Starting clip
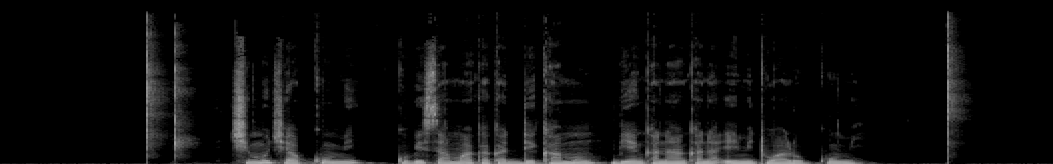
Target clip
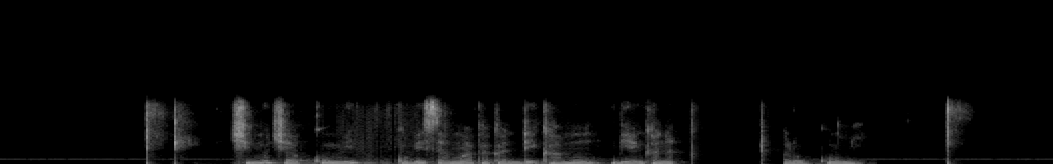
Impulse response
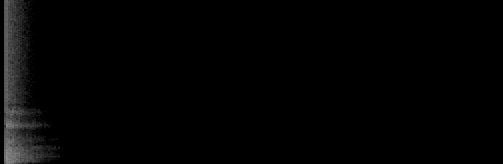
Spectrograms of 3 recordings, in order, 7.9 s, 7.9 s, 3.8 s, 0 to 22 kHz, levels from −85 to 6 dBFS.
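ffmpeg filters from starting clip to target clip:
-filter_complex "[0:a]asettb=1/sr,asplit=3[s0][s1][s2];[s0]atrim=end=2.534[s3];[s1]atrim=start=2.53:end=3.17,asetpts=PTS-STARTPTS,afade=t=in:d=0.004:c=qsin,afade=t=out:st=0.636:d=0.004:c=qsin,aeval=exprs='val(0)+0.5*0.00562*sgn(val(0))':c=same[s4];[s2]atrim=start=3.166[s5];[s3][s4]acrossfade=d=0.004:c1=hsin:c2=qsin[s6];[s6][s5]acrossfade=d=0.004:c1=qsin:c2=hsin,highpass=140,bandreject=f=259.4:t=h:w=4,bandreject=f=518.8:t=h:w=4,bandreject=f=778.2:t=h:w=4,bandreject=f=1037.6:t=h:w=4,asettb=1/sr,asplit=3[s7][s8][s9];[s7]atrim=end=1.234[s10];[s8]atrim=start=1.23:end=1.93,asetpts=PTS-STARTPTS,afade=t=in:d=0.004:c=qsin,afade=t=out:st=0.696:d=0.004:c=qsin,tiltshelf=f=710:g=5.5[s11];[s9]atrim=start=1.926[s12];[s10][s11]acrossfade=d=0.004:c1=hsin:c2=qsin[s13];[s13][s12]acrossfade=d=0.004:c1=qsin:c2=hsin,acompressor=threshold=0.0251:ratio=6,aeval=exprs='val(0)+0.000398*sin(2*PI*690*n/s)':c=same,aeval=exprs='(tanh(11.2*val(0)+0.65)-tanh(0.65))/11.2':c=same,aexciter=amount=4.3:drive=2.7:freq=2200,asplit=3[s14][s15][s16];[s14]afade=t=out:st=5.03:d=0.02[s17];[s15]acrusher=bits=3:mix=0:aa=0.5,afade=t=in:st=5.03:d=0.02,afade=t=out:st=5.87:d=0.02[s18];[s16]afade=t=in:st=5.87:d=0.02[s19];[s17][s18][s19]amix=inputs=3:normalize=0,flanger=delay=7.1:depth=4.9:regen=-69:speed=0.69:shape=sinusoidal,asplit=2[s20][s21];[1:a]atrim=start_sample=2205[s22];[s21][s22]afir=irnorm=-1:irlink=0,volume=0.0473[s23];[s20][s23]amix=inputs=2:normalize=0,volume=1.33" -ar 48000 -c:a libopus -b:a 12k

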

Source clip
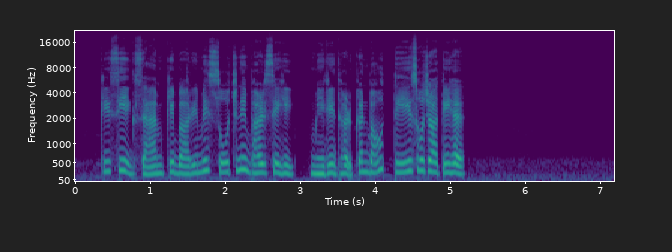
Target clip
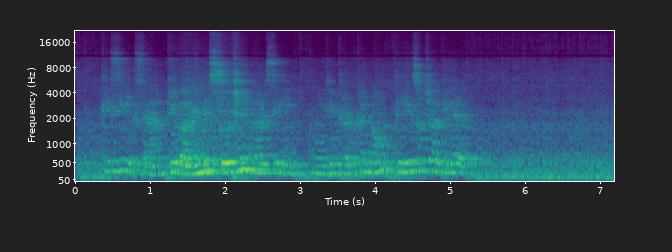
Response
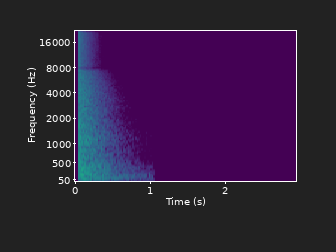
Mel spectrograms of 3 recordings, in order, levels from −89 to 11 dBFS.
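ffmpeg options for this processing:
-filter_complex "[0:a]aeval=exprs='val(0)+0.5*0.0211*sgn(val(0))':c=same,alimiter=limit=0.0668:level=0:latency=1:release=38,asplit=3[s0][s1][s2];[s0]afade=t=out:st=1.25:d=0.02[s3];[s1]acontrast=81,afade=t=in:st=1.25:d=0.02,afade=t=out:st=2.28:d=0.02[s4];[s2]afade=t=in:st=2.28:d=0.02[s5];[s3][s4][s5]amix=inputs=3:normalize=0[s6];[1:a]atrim=start_sample=2205,asetrate=61740,aresample=44100[s7];[s6][s7]afir=irnorm=-1:irlink=0,volume=0.376"

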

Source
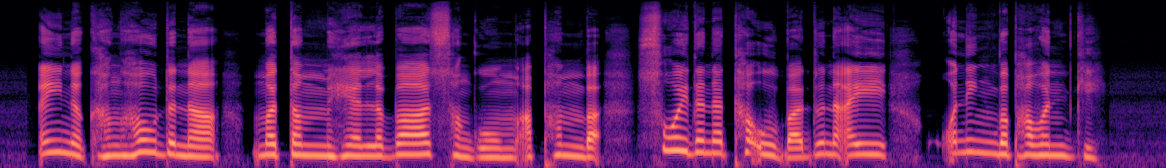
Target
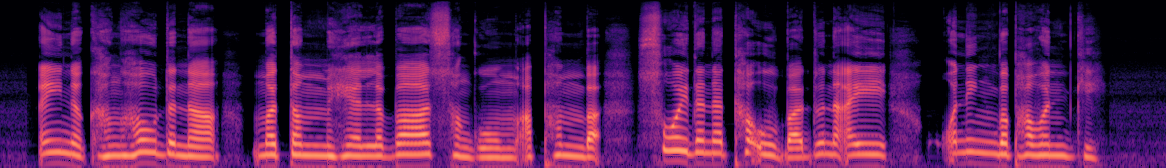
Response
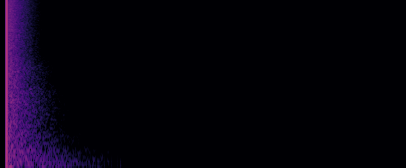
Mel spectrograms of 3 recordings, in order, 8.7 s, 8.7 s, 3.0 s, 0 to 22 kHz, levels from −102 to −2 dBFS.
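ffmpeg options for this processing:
-af "tremolo=f=200:d=0.182"

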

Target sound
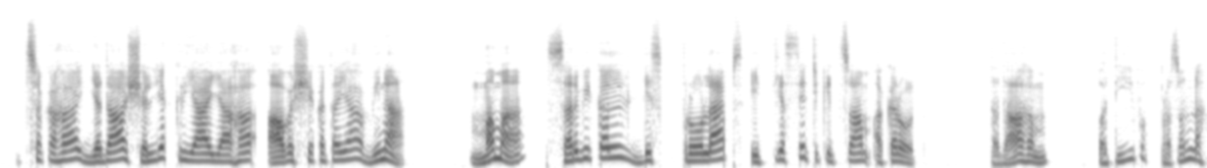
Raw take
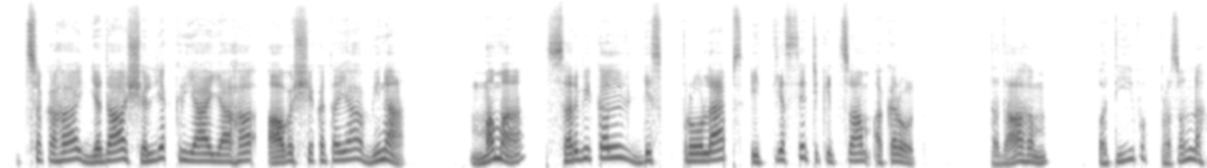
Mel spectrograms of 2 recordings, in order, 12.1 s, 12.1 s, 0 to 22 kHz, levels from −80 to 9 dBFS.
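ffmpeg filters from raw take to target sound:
-af "lowpass=5800,volume=0.841"

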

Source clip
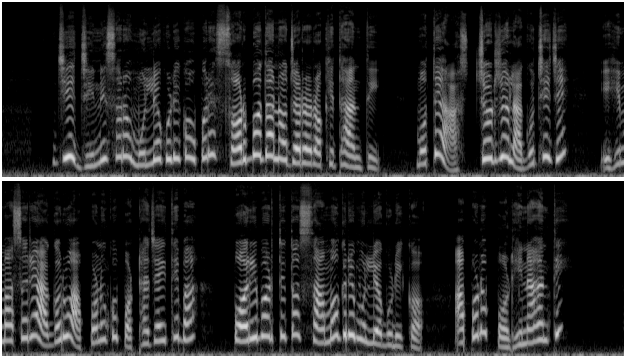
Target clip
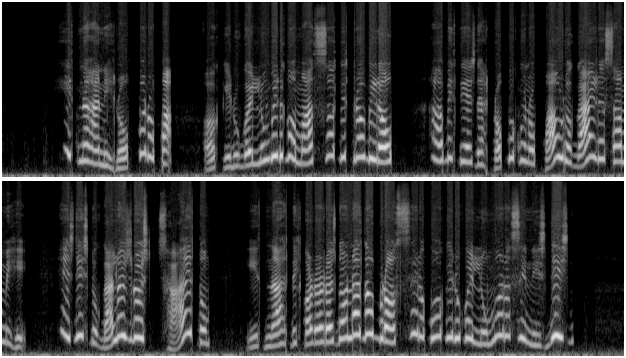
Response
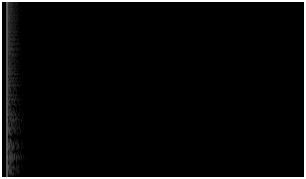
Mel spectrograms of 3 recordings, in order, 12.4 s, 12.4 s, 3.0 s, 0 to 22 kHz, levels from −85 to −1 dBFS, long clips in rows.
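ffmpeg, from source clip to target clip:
-af "areverse,acrusher=bits=7:mode=log:mix=0:aa=0.000001,volume=1.33"

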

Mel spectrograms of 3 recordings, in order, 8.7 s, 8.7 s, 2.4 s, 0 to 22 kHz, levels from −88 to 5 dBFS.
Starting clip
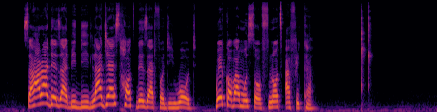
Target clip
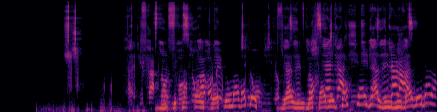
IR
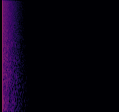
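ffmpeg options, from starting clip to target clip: -filter_complex "[0:a]areverse,agate=range=0.02:threshold=0.00126:ratio=16:detection=peak,equalizer=f=120:w=5.5:g=7,acompressor=mode=upward:threshold=0.0141:ratio=2.5,crystalizer=i=1.5:c=0,acompressor=threshold=0.0398:ratio=6,aeval=exprs='0.631*(cos(1*acos(clip(val(0)/0.631,-1,1)))-cos(1*PI/2))+0.00708*(cos(8*acos(clip(val(0)/0.631,-1,1)))-cos(8*PI/2))':c=same,acrossover=split=690|2800[s0][s1][s2];[s1]adelay=50[s3];[s0]adelay=720[s4];[s4][s3][s2]amix=inputs=3:normalize=0,asplit=2[s5][s6];[1:a]atrim=start_sample=2205,afade=t=out:st=0.17:d=0.01,atrim=end_sample=7938[s7];[s6][s7]afir=irnorm=-1:irlink=0,volume=0.2[s8];[s5][s8]amix=inputs=2:normalize=0,volume=0.631"

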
